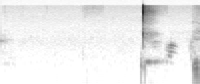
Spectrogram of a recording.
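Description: Near silence for over a second, then a sharp click and a person's voice starting to speak.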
